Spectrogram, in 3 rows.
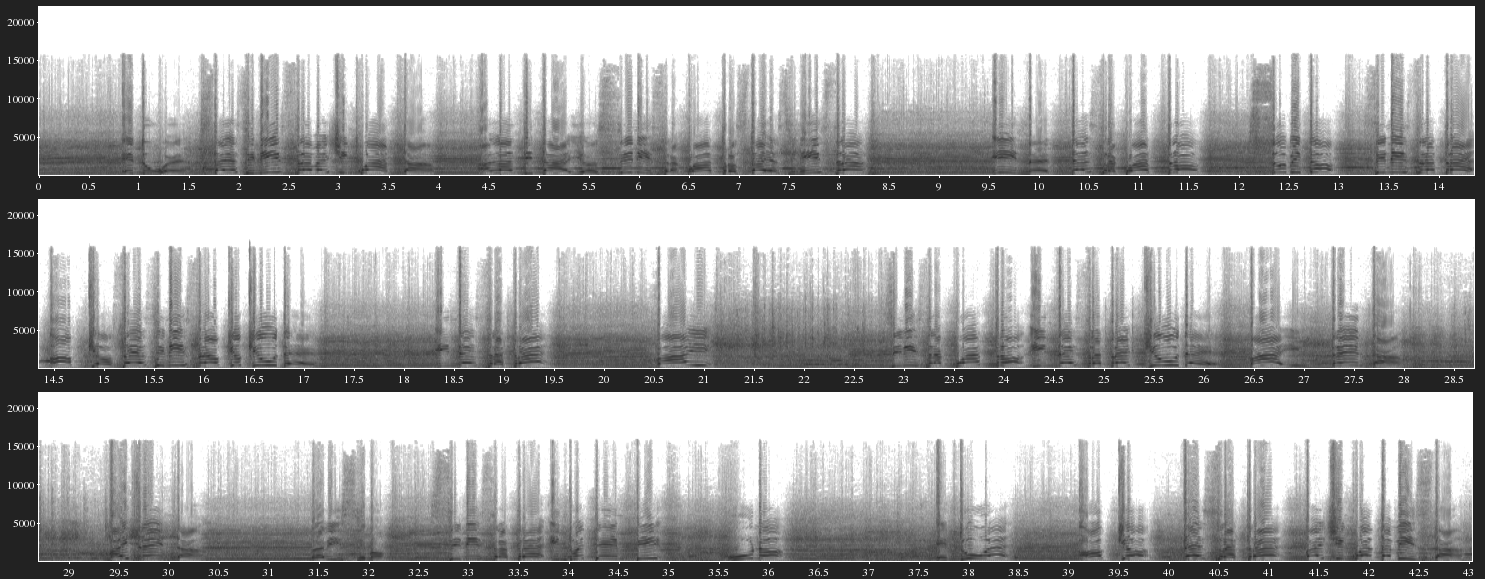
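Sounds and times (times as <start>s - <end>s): rally car engine revving: 0.0s - 43.0s.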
